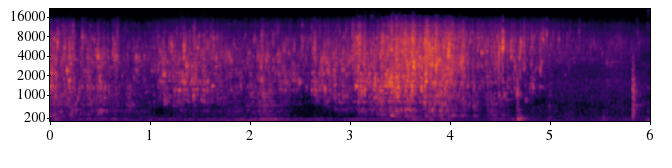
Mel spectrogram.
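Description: Water poured from a cooler box into a fish tank holding a newly caught rockling from a South Wales cliff shore, a steady splashing trickle that swells briefly in the middle, heard close with outdoor background and no talk.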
